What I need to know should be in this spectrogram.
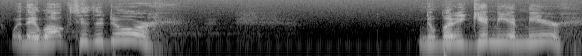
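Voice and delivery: retold panic. Retelling panicked plea in hospital.

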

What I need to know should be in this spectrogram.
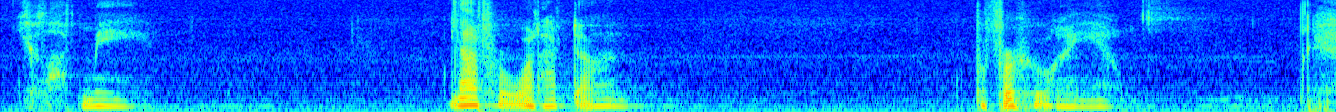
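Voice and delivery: soft, hushed self-talk into a whisper; whispered to herself. Retold or imitated. Woman whispering to herself before the mirror, softly. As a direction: murmur it to yourself in the mirror. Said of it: "I look in the mirror and I say".

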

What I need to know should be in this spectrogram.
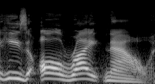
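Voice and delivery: he's all right now, spoken slowly with weight on all; slow, drawn-out delivery. Shown as a demonstration. Co-host showing how to deliver the punchline, slow and deliberate. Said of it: "it's the way you deliver it".

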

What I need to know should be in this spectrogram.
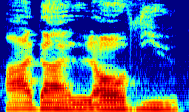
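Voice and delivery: low, slow, stiff imitation; mock a stiffly formal prayer; solemn and measured, deliberately distant; too formal. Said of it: "Some of you, you are too formal".

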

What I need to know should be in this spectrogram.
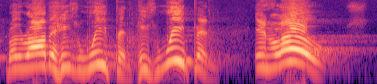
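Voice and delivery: a loud, slowed preaching cry; preaching emphasis. Acted.

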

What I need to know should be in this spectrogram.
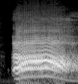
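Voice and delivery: loud, high imitated child's scream; frustrated scream. Preacher mimicking his frustrated daughter, screaming. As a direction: scream out like a really frustrated kid. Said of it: "like, screaming".

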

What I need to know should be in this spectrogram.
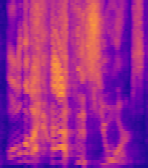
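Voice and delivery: overflowing generosity from a delighted father; father laughing as he offers everything; joyful father. Acted.

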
